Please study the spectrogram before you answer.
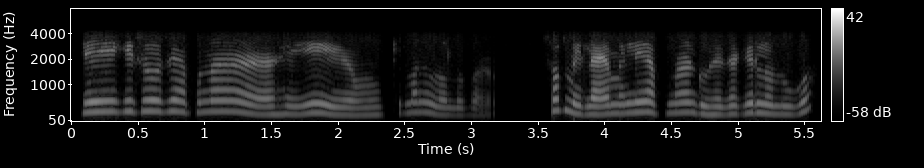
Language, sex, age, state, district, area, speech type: Assamese, female, 18-30, Assam, Dibrugarh, rural, conversation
